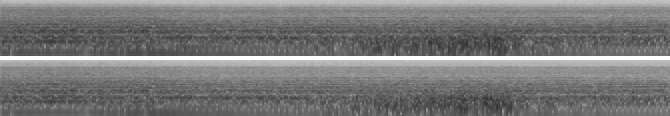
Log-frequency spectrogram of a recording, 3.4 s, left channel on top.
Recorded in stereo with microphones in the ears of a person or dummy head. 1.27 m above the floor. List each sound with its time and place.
0.0 s an engine running: 15° left (ahead or behind)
